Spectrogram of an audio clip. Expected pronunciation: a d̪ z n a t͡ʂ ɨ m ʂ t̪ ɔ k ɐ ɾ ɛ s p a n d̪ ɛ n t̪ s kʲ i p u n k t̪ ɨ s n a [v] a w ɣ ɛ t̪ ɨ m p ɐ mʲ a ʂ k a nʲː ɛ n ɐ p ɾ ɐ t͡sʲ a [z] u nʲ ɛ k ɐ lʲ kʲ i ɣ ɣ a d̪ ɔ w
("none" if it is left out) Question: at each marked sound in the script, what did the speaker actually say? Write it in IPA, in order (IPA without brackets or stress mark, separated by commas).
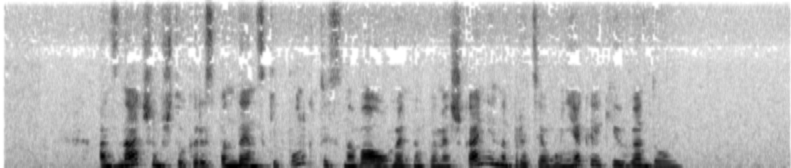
v, ɣ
